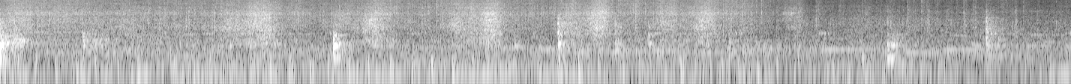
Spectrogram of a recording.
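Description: Sago pearls (sabudana) sautéed uncovered in a pan, with a steady sizzle broken by rhythmic scraping and stirring strokes of a spoon, close and fairly loud throughout.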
